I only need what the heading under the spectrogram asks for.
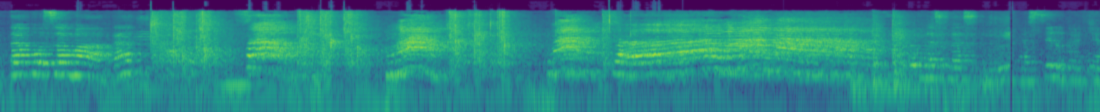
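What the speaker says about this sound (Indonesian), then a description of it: "Semangat. Tepuk semangat." Schoolchildren in a classroom perform a rhythmic group clap, sharp patterned claps in bursts mixed with children's chanting voices, close and loud.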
